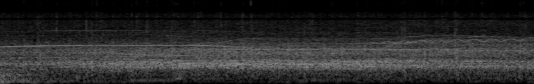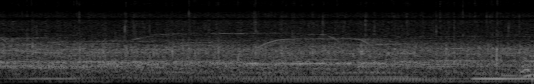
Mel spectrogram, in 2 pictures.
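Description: Concert audience applauding after the final chord of a rock song, with long high whistles from the crowd. From about halfway through, a low steady note sounds from the stage under the applause.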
